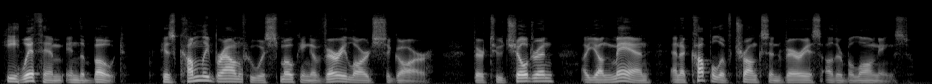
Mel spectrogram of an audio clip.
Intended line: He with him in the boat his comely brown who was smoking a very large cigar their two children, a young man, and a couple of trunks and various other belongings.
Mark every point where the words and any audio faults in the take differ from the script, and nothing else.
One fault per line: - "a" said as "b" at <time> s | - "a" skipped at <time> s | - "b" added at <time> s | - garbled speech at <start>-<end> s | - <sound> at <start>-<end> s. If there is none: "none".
none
